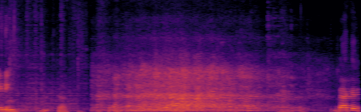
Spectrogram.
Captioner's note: laughter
